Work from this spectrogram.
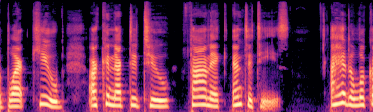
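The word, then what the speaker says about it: chthonic: cult of the black cube are connected to phonic entities i had to look up the word phonic it's spelled c-h-t-h-o-n-i-c the definition of that word is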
